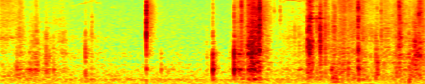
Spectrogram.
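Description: A small cardboard mailer box being handled on a workbench: a sharp tap about a second and a half in, then scraping and rustling of the cardboard as it is picked up and turned over in the hands.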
